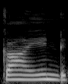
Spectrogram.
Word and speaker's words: kind: आई का प्रोनाउंसिएशन ए हो रहा है यहाँ पे भी काइंड। कैसे हो रहा है? KIND। तो पढ़ेंगे हम काइंड। कैसे पढ़ेंगे? किंड नहीं पढ़ेंगे हम, इसको पढ़ते हैं काइंड पढ़ते हैं।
